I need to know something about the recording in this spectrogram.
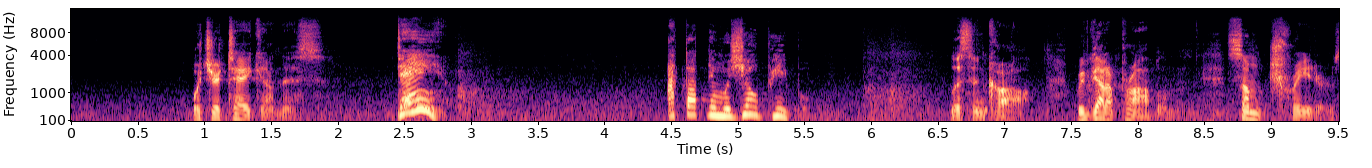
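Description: A man speaks in a low, tense voice.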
